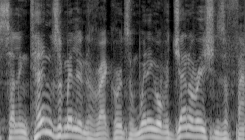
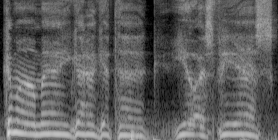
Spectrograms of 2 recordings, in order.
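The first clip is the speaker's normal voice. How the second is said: high, breathy Biden voice; mock Biden, pitched way up; hammed-up old-man Biden; Biden impression; 10 semitones higher than usual. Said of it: "Biden's talking about".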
